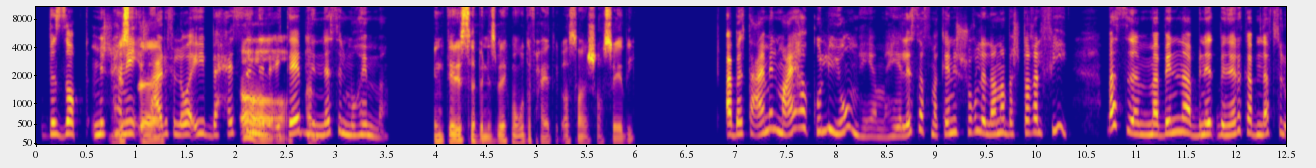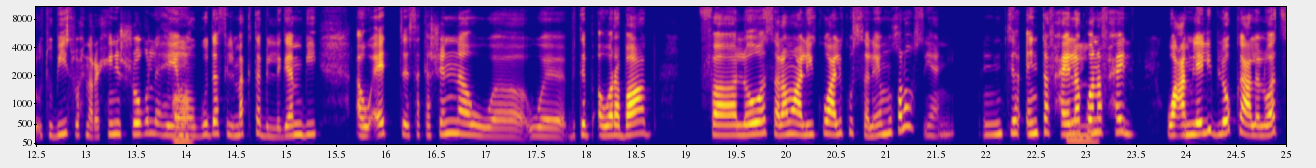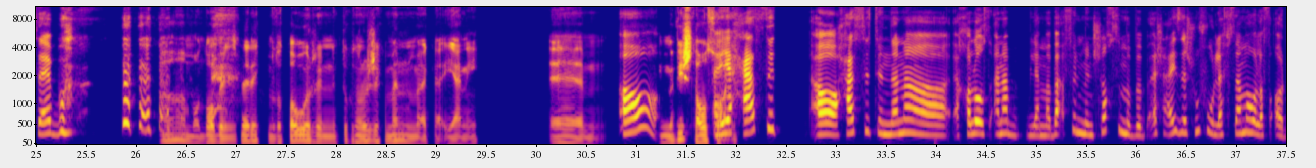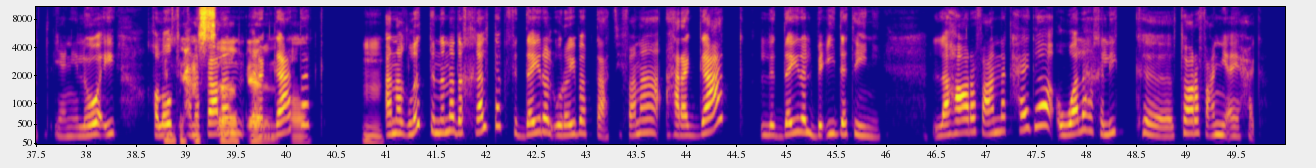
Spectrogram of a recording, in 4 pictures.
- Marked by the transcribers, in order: unintelligible speech; in English: "سكاشننا"; in English: "بلوك"; laugh
- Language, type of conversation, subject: Arabic, podcast, إزاي بتبدأ كلام مع ناس متعرفهمش؟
